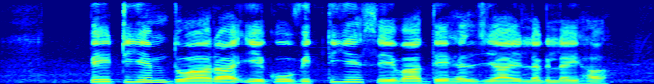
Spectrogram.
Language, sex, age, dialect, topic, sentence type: Magahi, male, 25-30, Western, banking, statement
